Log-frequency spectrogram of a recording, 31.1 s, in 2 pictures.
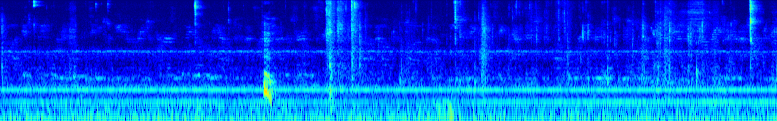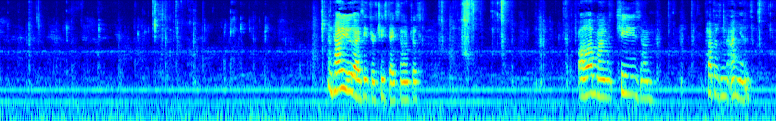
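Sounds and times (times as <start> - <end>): low hum: 0.0 - 31.0
person chewing food: 6.5 - 22.1, 24.1 - 27.2, 28.6 - 29.6, 30.6 - 31.0.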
